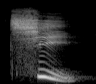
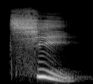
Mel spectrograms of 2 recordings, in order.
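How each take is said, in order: First: The syllable has a sharp falling tone. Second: The same.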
